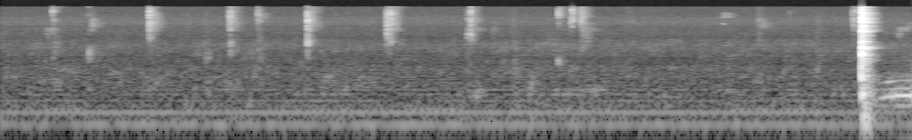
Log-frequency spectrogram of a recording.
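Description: Spoons and forks tapping and scraping on plates with light, sharp clicks every half second or so. About six and a half seconds in there is one much louder clack, followed by a short voice-like sound.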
